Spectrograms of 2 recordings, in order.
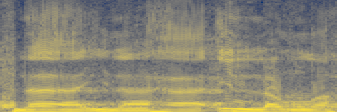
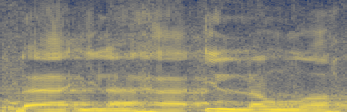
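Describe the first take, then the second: First: The phrase stops on a final h sound. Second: The phrase stops on a final h sound.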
